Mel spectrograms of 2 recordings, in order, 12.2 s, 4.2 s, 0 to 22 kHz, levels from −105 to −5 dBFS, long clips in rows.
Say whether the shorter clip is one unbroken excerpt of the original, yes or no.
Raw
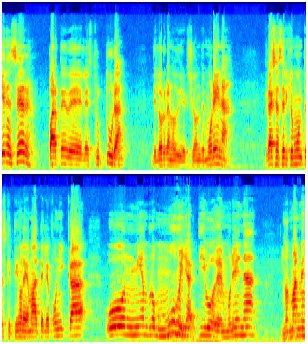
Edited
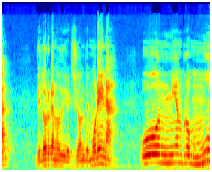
no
